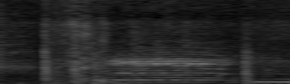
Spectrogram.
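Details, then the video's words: Short, nasal bleat from a purebred Anglo-Nubian goat among two newly delivered mothers, a steady harmonic tone held under half a second over a busy, noisy barn background with scattered knocks. "Dalawang Purebred Anglo-nubian ang nanganak"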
